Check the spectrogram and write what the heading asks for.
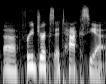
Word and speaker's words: Friedreich's ataxia: And that is your recent diagnosis with Friedreich's ataxia.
